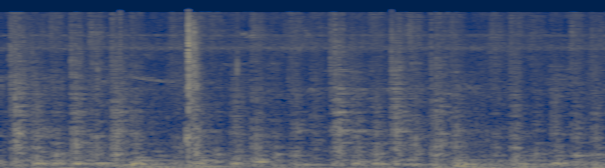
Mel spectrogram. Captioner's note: sticks thud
